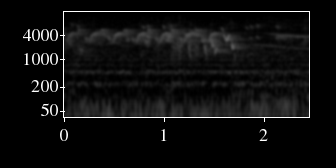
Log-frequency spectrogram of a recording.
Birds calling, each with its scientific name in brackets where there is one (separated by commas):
Hawaii Amakihi (Chlorodrepanis virens), Omao (Myadestes obscurus)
